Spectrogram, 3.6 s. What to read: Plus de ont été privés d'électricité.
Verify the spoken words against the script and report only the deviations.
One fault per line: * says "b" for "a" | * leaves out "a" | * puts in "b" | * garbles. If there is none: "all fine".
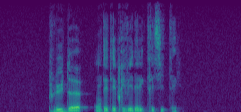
all fine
